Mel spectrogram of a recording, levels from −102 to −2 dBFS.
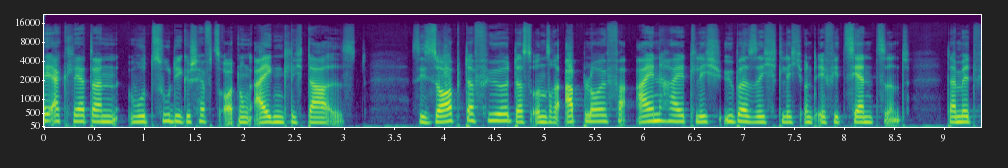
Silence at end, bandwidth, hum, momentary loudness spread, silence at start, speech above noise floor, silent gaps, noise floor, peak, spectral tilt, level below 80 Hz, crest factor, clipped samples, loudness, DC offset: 0.1 s; 15.5 kHz; none; 9 LU; 0 s; 32 dB; none; -48 dBFS; -2 dBFS; -5.5 dB/octave; -44 dBFS; 16 dB; under 0.1%; -17 LUFS; under 0.1%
